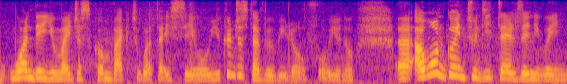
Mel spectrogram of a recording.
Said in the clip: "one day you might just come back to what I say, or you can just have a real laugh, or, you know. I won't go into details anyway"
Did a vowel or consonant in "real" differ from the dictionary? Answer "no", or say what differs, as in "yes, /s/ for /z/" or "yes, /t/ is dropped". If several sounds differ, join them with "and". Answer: yes, /w/ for /ɹ/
